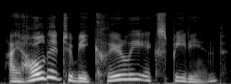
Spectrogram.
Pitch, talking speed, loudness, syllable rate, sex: 180 Hz, 180 wpm, -20 LUFS, 4.7 syllables/s, male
